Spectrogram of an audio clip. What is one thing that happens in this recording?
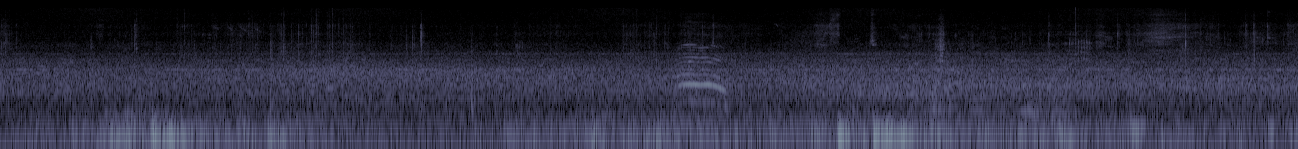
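Wind gusts and rumbles across an open outdoor space.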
